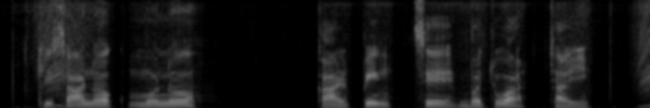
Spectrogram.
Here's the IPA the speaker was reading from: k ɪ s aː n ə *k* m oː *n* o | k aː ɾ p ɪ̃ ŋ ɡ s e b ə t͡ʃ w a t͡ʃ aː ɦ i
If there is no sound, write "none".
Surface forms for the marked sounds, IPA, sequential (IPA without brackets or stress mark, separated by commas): k, n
